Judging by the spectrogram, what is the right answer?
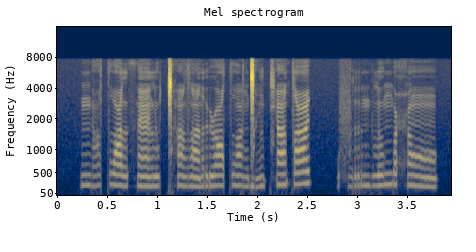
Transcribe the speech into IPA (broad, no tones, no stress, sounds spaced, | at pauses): ŋ æ̤ tˤ ðˤ ɑ l θ æ̃ l u ǀʰ ẽ zˤ æ̃ r ɹ ɑ tˤ ðˤ ɑ̃ ɡ͡ǀ ĩ l cʰ ẽ tˤ i | f o̤ r m ṳ l o ŋ u ħ õ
